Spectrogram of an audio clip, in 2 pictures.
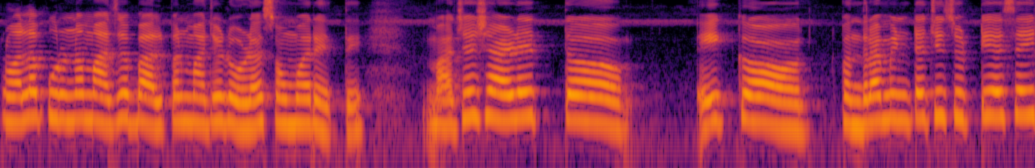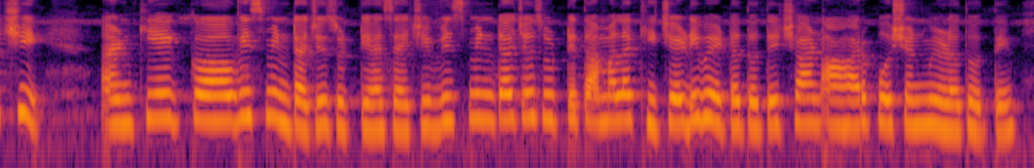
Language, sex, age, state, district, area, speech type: Marathi, female, 30-45, Maharashtra, Yavatmal, rural, spontaneous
